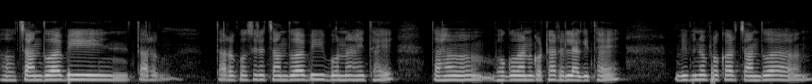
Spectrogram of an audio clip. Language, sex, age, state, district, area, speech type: Odia, female, 60+, Odisha, Kandhamal, rural, spontaneous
